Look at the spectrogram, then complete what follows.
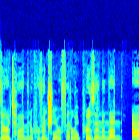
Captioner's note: speaking French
